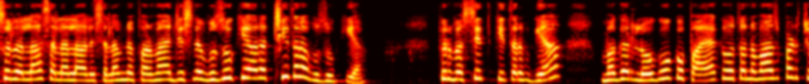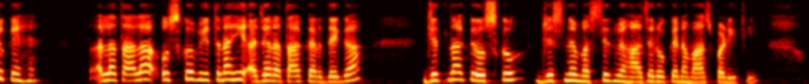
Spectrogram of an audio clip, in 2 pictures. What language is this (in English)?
Urdu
